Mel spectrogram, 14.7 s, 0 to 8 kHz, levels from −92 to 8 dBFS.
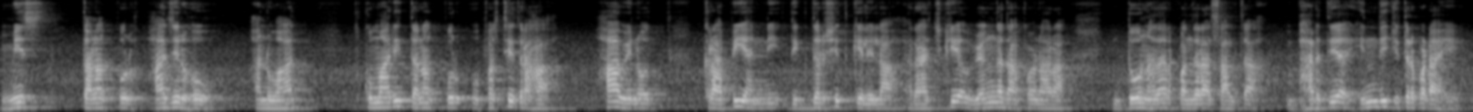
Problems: background sounds at intervals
